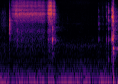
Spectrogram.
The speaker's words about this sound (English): I got so animated talking just now, I'm afraid I shook the beer up and it's going to explode everywhere.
